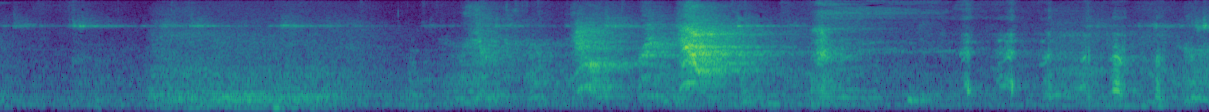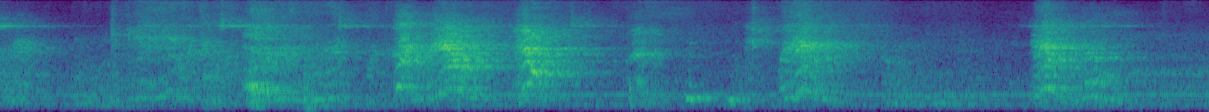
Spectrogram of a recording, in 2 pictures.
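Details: Chihuahua puppies tussling in play, five-week-old Miss Sierra against Ace. Rapid clusters of thin yips and snarly squeals arrive in uneven runs, with people's voices heard at moments.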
